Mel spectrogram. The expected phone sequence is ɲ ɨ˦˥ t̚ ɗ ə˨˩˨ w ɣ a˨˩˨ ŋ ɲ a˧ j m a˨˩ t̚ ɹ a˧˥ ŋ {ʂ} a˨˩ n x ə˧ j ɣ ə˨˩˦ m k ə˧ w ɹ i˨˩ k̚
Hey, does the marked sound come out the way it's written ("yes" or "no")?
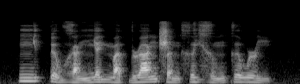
yes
